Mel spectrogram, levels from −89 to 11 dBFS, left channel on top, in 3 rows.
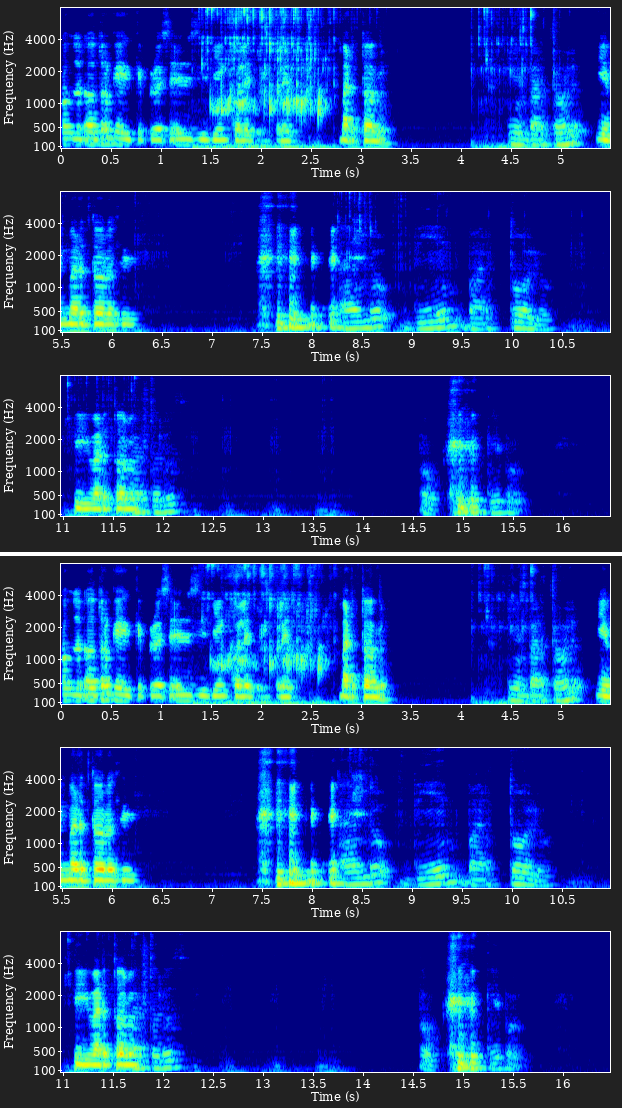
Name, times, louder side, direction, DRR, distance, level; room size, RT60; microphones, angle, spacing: voice 1, 0.0-2.3 2.8-3.3 5.4-6.2 7.4-8.3 11.1-11.8 14.8-15.2, right 4 dB, 40° right, 0.6 m, -31 dB
Liquid, 1.3-3.3 4.1-5.6 6.2-8.0 8.2-11.9 12.2-13.8, left 4 dB, 30° left, 0.5 m, -45 dB
voice 2, 4.5-5.2 8.2-10.4 11.7-12.2 14.6-15.6, left 1 dB, 80° right, 1.5 m, -42 dB
2.7 x 2.2 x 4.0 m
head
